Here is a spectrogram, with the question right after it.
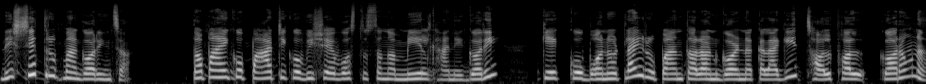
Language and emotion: Nepali, happy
